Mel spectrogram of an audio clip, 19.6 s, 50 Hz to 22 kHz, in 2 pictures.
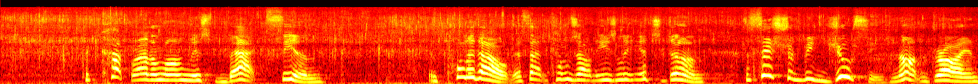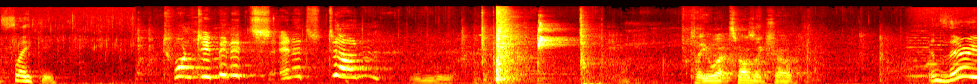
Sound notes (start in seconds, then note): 14.4 oven squeaks and clicks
